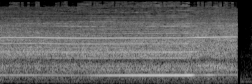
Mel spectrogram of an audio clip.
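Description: A wood router shaping cabinet doors whines loudly and steadily with a high tonal pitch, cutting off abruptly near the end.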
